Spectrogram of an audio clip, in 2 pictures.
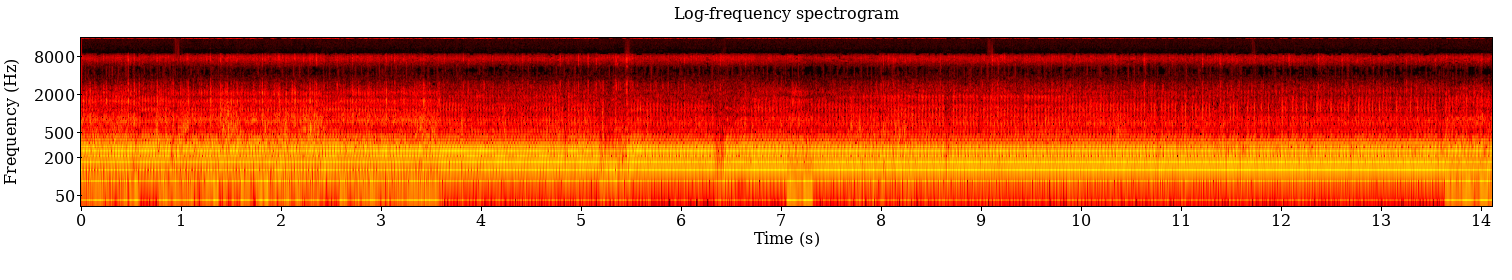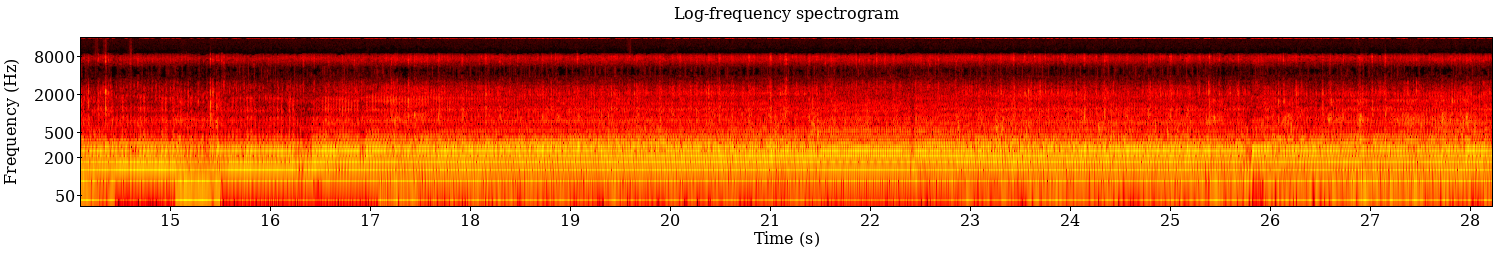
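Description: Keeway V250's 250 cc V-twin engine running under way, its note steady through the first half, dipping in pitch about halfway through and then climbing again as the bike picks up speed.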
